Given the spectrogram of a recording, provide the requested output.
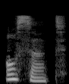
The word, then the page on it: enceinte: French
